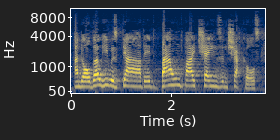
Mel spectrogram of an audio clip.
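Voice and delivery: normal talking voice

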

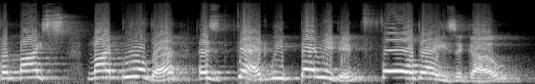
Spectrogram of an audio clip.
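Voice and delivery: high-pitched, mounting exasperation; indignant protest. Acted. Bereaved Martha complaining that Jesus brought no food, indignant.

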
